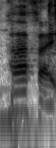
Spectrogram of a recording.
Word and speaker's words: parfait: it's a parfait. Is that how you say it? Yeah, it's a parfait. Parfait, yeah. Yeah. Not parfait, you dumb fuck.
